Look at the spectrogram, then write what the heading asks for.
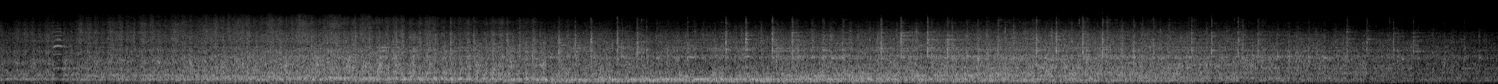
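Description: A train running on rails, its wheels clicking over the rail joints. It grows louder over the first few seconds, holds, then fades away, like a train passing by.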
